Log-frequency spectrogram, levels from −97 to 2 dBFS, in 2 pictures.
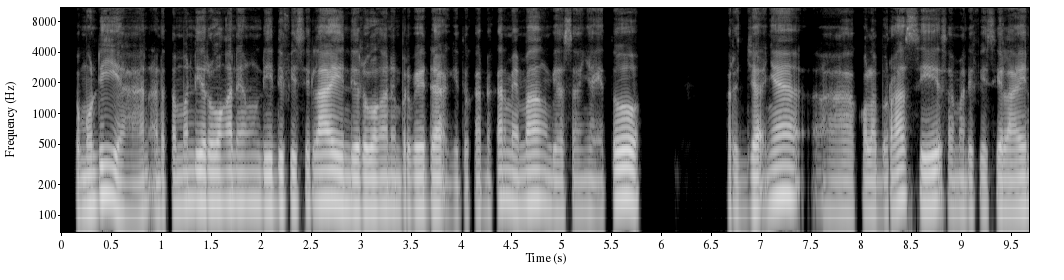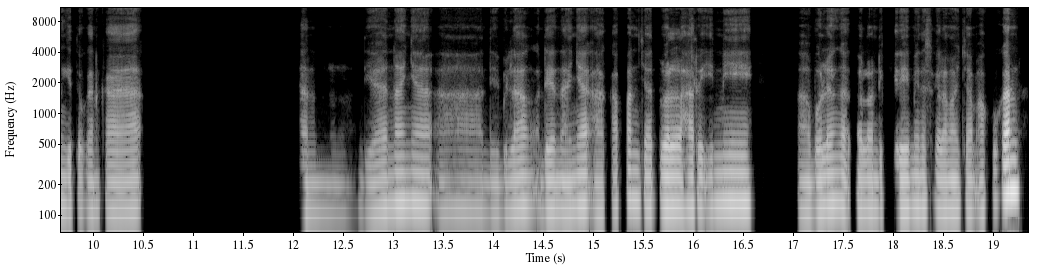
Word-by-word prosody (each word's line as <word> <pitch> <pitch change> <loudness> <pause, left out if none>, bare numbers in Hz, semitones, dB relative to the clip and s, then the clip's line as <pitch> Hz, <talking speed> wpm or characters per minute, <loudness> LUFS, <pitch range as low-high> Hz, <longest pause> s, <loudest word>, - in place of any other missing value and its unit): kemudian 120 -3 +1
ada 110 -1 -5
teman 120 +3 -2
di 130 - +7
ruangan 130 0 +3
yang 130 0 -1
di 125 0 +2
divisi 125 0 -1
lain 130 -1 +6
di 120 -1 +3
ruangan 115 0 +4
yang 115 - -4
berbeda 115 -1 +2
gitu 105 -1 -11
kan, 110 - -5
kan 140 +4 -1
memang 130 +1 +2
biasanya 110 0 -6
itu, 140 +6 +5 0.9
kerjanya, 120 +7 +1
eee, 110 0 -7
kolaborasi 125 +4 +1
sama 115 -2 -6
divisi 115 +1 -4
lain, 115 +1 +1
gitu 115 0 -6
kan 110 -1 -7
Kak. 105 +1 -3 1.6
Dan, 105 -1 -7 0.4
dia 105 +1 -5
nanya, 125 +1 -1 0.2
eee, 110 0 -9
dia 105 0 -8
bilang 115 +2 -1 0.2
dia 110 0 +1
nanya, 110 +3 0
e - - -4
"Kapan 130 +4 -5
jadwal 120 -1 +3
hari 120 0 -1
ini? 125 +1 -1 0.7
E - - -11
boleh 115 +2 +1 0.2
tolong 110 0 -1
dikirimin," 115 +1 -1
segala 110 -3 -2
macam, 110 0 -4
aku 115 +5 -10
kan, 165 +1 +11
115 Hz, 150 wpm, -24 LUFS, 110-125 Hz, 1.6 s, kan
